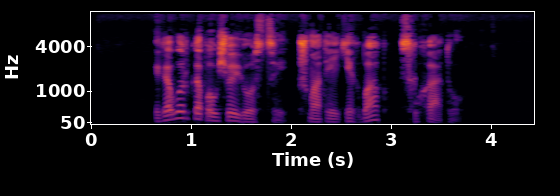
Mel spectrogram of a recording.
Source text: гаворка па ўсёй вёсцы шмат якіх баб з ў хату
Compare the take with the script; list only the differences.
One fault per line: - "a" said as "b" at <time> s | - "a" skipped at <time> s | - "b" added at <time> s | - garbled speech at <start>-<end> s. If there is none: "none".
none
